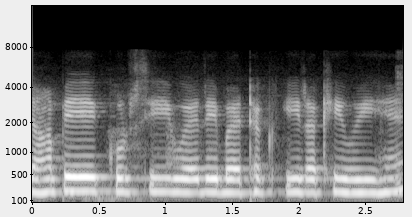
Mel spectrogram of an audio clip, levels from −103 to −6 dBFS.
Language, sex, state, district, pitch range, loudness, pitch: Hindi, female, Punjab, Pathankot, 210-220 Hz, -15 LUFS, 215 Hz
